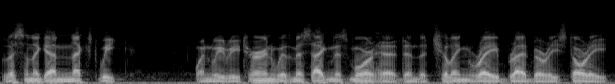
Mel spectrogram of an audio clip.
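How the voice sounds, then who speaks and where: A man's voice: rumbling low, steady tone, normal speed. A man announcing a 1950s radio drama series in a scripted style. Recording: muffled old radio recording.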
